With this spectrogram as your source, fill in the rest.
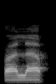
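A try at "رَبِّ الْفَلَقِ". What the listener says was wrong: Pemantulannya tidak boleh ada jeda. Rabbil falaq. Falaq langsung. Jangan falaq.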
